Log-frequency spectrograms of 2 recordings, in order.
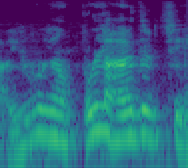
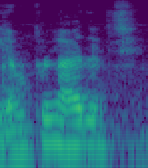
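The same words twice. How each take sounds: First: High, wailing cry of a worried mother; mother's lament. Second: Mother's lament. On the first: Mother cries out over her weeping child, high wail. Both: Acted. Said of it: "அந்த அம்மா பாடுகிற மாதிரி".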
